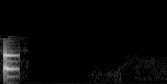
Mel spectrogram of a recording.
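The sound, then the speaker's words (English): A single short telephone keypad tone beeps clearly at the start as star 6 is pressed to mute a phone line, followed by near silence with only a faint murmur of background noise. “And if anybody is not on mute, please do mute your line by pressing star 6.”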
